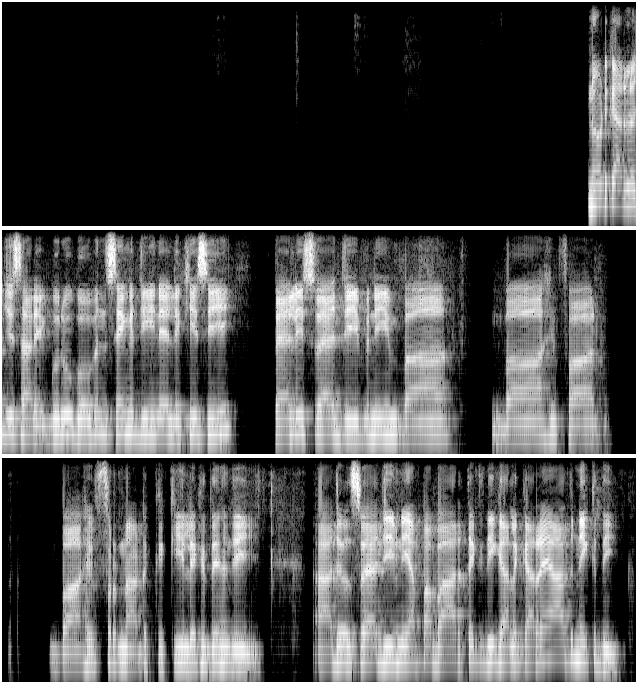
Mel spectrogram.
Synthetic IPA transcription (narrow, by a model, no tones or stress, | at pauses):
noːʈkəɾloːd͡ʒiːsaːɾeːɡʊɾuːɡoːbɪnd̪sɪ̃ŋɡd͡ʒiːneːlɪkʰiːsiː | pɛːliːsəʋɛːd͡ʒiːʋniːba | bːɦ | baːɦɪpʰəɾnaːʈəkːiːlɪkʰd̪eːɦãːd͡ʒiː | əd͡ʒsəʋɛːd͡ʒiːʋniːaːpãːʋaːɾt̪əkd̪iːɡəlkəɾːeãːəd͡ʒ̪nɪkd̪iː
